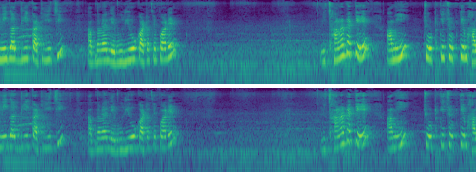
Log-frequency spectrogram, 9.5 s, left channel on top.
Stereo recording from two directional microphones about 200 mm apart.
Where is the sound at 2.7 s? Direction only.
40° left (ahead or behind).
